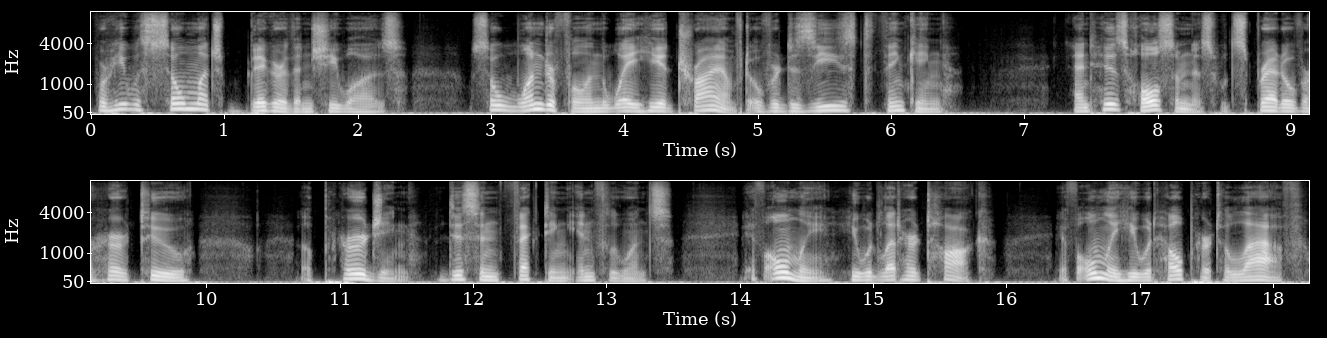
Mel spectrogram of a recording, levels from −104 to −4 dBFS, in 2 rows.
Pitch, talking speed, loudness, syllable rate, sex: 115 Hz, 155 wpm, -20 LUFS, 4.6 syllables/s, male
